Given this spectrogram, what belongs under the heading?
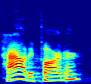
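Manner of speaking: low Southern cowboy greeting; Southern cowboy accent. Pretend. Streamer giving co-host a best howdy on request, Southern cowboy accent. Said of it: "give me your best howdy partner".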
